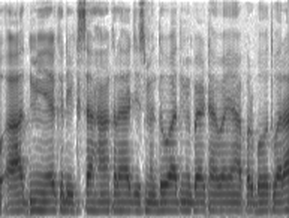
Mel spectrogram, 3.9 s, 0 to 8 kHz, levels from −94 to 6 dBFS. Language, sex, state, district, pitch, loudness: Hindi, male, Punjab, Pathankot, 115 Hz, -18 LUFS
